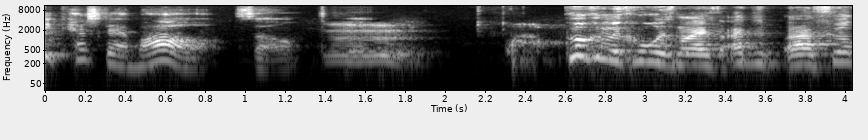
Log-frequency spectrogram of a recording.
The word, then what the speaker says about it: Puka Nacua: Well, how do you pronounce the other receiver's name? Nakua. Puka Nacua? Right. Puka Nacua. Puka Nacua.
